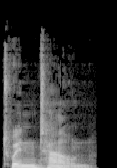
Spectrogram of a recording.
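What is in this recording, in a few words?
"twin town", English, British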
